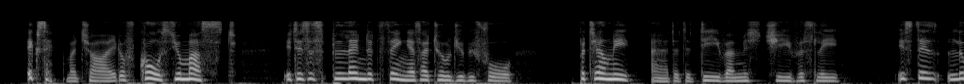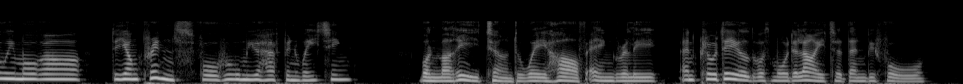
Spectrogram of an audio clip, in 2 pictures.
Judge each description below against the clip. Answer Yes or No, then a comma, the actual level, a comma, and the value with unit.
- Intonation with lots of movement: Yes, wide, 6.2 semitones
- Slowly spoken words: No, average, 165 wpm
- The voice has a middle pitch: No, high, 195 Hz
